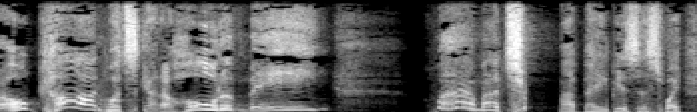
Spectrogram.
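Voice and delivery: high, loud plea to God; anguished outcry. Retold or imitated. Father who has just slapped his boy, anguished outcry. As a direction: wail it out in retold self-horror. Retold horror at his own cruelty.

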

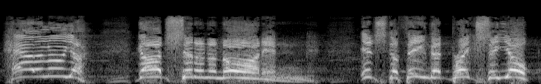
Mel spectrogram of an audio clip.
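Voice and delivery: loud, high preacher's cry; full-force revival preaching; fiery preaching. Real, not acted. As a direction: preach it hard to the congregation.

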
